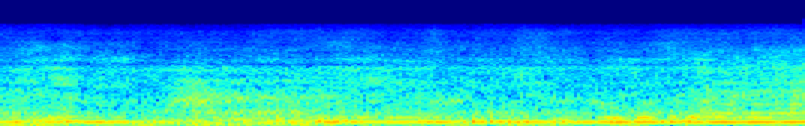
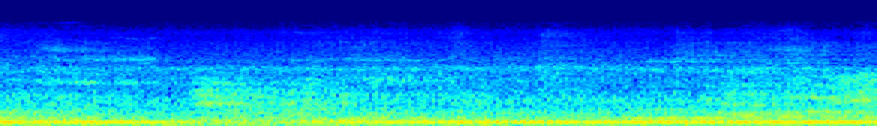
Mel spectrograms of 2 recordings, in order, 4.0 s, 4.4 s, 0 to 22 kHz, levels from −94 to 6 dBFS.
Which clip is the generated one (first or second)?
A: first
